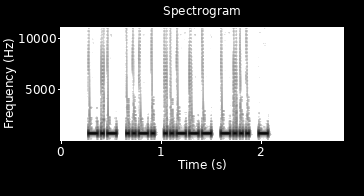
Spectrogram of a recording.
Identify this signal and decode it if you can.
Morse code, heard as a keyed tone, about 36 wpm, 700 Hz. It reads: KF2BT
